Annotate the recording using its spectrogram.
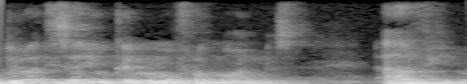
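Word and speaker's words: avis: آفي والاس ما بتتنطقش، آخر حرف في أي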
